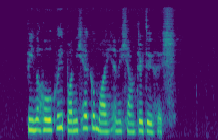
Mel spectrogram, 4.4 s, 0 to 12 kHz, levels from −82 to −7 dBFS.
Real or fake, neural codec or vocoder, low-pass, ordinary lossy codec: real; none; 9.9 kHz; MP3, 48 kbps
